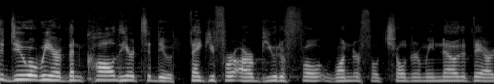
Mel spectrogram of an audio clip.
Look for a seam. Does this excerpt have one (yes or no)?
yes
